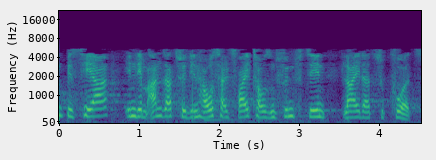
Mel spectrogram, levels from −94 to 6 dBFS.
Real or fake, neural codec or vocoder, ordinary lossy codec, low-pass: real; none; MP3, 32 kbps; 5.4 kHz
